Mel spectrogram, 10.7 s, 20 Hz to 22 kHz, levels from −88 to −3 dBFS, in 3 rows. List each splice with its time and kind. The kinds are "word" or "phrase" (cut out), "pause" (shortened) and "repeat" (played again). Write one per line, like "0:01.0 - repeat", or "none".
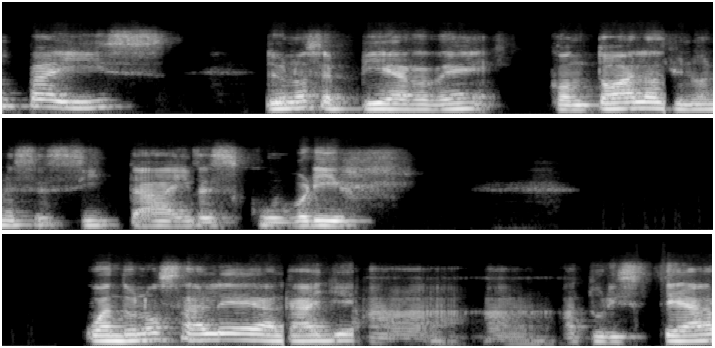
0:01.3 - word
0:02.6 - word
0:03.3 - word
0:04.5 - word
0:08.5 - word
0:08.9 - word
